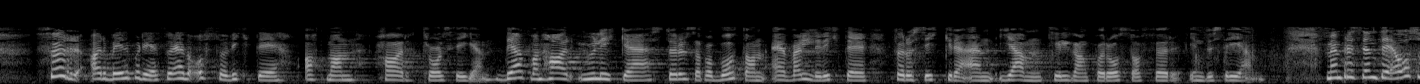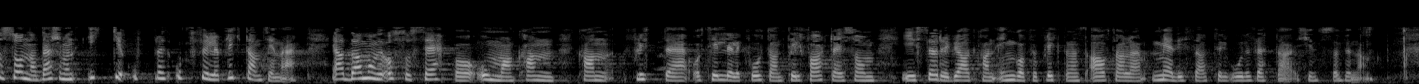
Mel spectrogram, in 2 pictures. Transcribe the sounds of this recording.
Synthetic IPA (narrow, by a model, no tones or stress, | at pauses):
fœɾɑɾbeɪd̪əɾpɑʈiːəsɔɛɖ̪ɛʔɔsːɔʋɪkt̪ɪʔɑt̪mɑnhɑɾt̪ʰɾoːlst̪iːɡə̰nd̪ɛɑt̪mɑnɦɑɾʉːliːkəst̪œɾəlsəɾpʰɔboːt̪ɑnɛɾʋɛld̪ɪʋɪkt̪ɪfɔɾɔsɪkɾəʔɛnjæʋnt̪ʰɪlɡɑŋpʰɔɾoːst̪ɔfːœɾɪnd̪ʉst̪ɾiːə̰n | mɛnpʰɾɛsɪd̪ɛnt̪̚d̪ɛæɾʊɔsːɔsɔnːɑt̪̚d̪æʂɔmɑnɪkːəʔʊʊpːfʏlːəɾpʰlɪkt̪ɑnəsiːnə̰jɑːd̪ɑmɔʋɪʔɔsːɔseːpʰɔʔʊmːɑnkʰɑnkʰɑnflʏt̪ːəɔt̪ʰɪld̪ɛːləkʰʋuːt̪ɑnt̪ʰɪlfɑːʈʰœʏsɔmɪst̪œɾəɡɾɑːd̪kʰɑnʔɪnɡoːfɔɾpʰlɪkt̪ɑnəsɑ̰ːʋt̪ʰɑːləmɛd̪ɪsːɑt̪ʰɪlɡuːd̪əsɛt̪ːɑ̰çʏnssɑmfʉnːə̰n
